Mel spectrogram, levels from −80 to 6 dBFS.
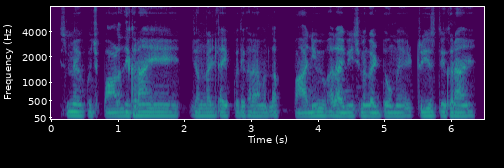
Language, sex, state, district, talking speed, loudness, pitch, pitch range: Hindi, male, Chhattisgarh, Sukma, 220 wpm, -35 LUFS, 95 Hz, 95-100 Hz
